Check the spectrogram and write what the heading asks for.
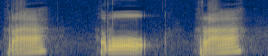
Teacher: angkat pangkal lidah bunyi vokalnya O. Perhatikan bibirnya nggak monyong ya. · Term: isti'la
